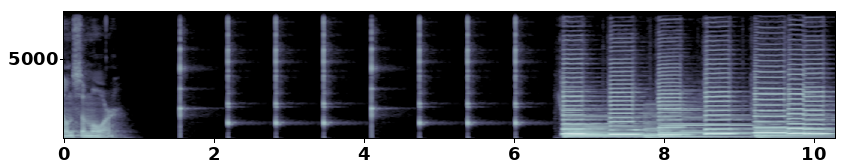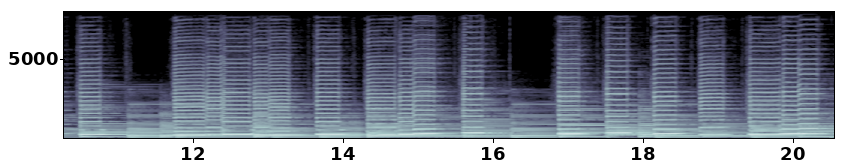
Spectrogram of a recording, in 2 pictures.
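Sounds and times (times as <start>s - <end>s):
tenor saxophone etude: 6.7s - 11.2s, 11.7s - 16.1s, 16.9s - 20.5s.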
